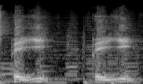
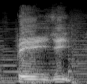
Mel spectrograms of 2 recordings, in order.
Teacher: So again, the stress is on that final syllable, pays. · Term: final stress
